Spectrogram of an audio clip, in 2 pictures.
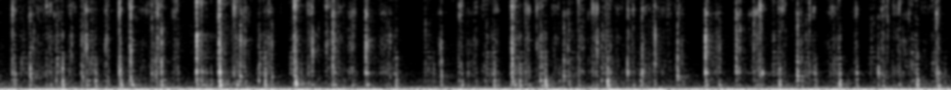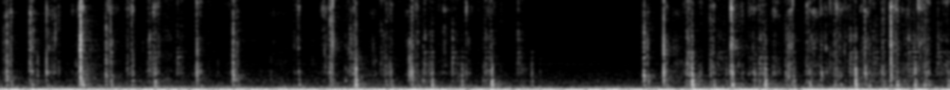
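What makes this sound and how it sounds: Fingertips type on the plastic keycaps of a compact Polaris mechanical keyboard with a metal case and silent Alpaca switches, resting on a marble desk. A steady run of rapid, soft, muted key presses lasts throughout, each a short dull thock with a faint bright tick and almost no ring, over a low rumbling undertone.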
